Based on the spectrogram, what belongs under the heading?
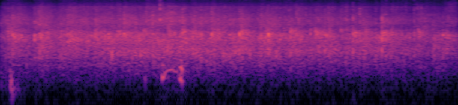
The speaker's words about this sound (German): Das ist ein Applaus wert, tatsächlich.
